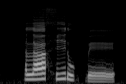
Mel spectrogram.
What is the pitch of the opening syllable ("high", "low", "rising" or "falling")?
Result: high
